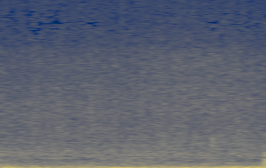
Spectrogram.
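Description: Steady rushing and splashing of a small artificial rock waterfall, with a low rumble underneath.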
